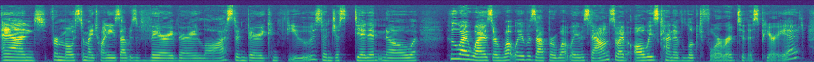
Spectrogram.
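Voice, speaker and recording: In a very clean recording with a silent background, a woman with a normal speaking voice talks at a moderate pace, medium pitch and ordinary pitch variation. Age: 30s. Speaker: podcast host, astrologer and human design guide. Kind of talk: casual solo monologue.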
